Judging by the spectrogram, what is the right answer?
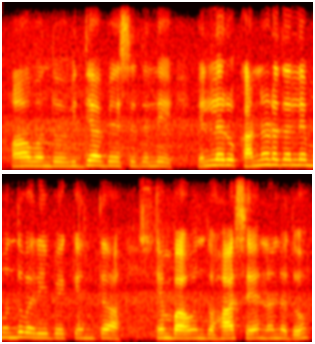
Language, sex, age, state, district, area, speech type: Kannada, female, 45-60, Karnataka, Kolar, rural, spontaneous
